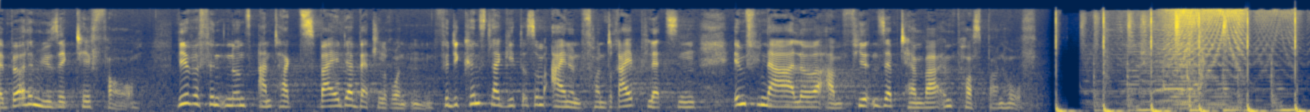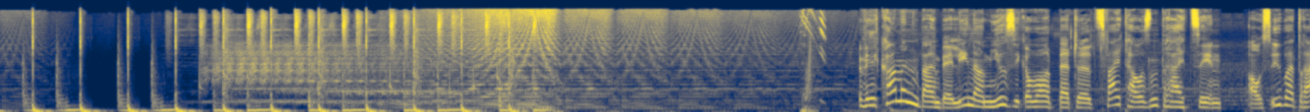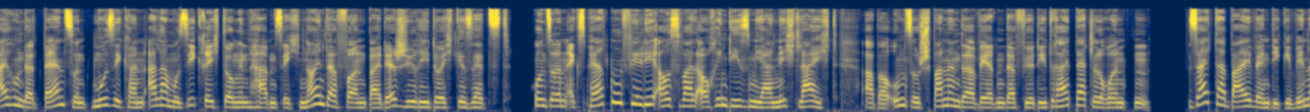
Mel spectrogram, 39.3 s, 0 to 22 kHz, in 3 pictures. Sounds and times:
Speech: 0.0s - 10.4s, 21.7s - 39.3s.

